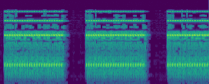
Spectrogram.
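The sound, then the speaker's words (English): A telephone rings in three loud, evenly spaced bursts, each a rapid trilling bell tone lasting over a second, separated by short silences, with no voices. “Afraid to answer it?”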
